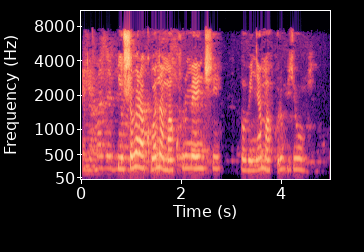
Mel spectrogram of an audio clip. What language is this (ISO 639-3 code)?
kin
